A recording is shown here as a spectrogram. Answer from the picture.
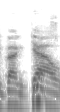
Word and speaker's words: van Gaal: way, the definitive version of his name, Louis van Gaal. apparently MUTV, which is Manchester United's in-house TV station, as I'm sure you know, I do. pronounces it Van Gaal.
